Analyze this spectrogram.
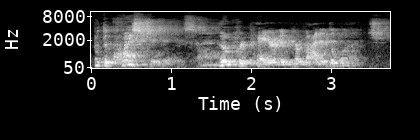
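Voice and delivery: soft, slow, nearly whispered; hushed question. Acted. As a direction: draw them in with a hush. Dramatic question to congregation.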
